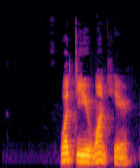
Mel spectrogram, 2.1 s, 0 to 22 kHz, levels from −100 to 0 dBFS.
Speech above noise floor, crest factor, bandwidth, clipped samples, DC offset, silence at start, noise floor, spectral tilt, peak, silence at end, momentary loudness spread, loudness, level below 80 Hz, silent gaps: 60 dB; 20 dB; 10.5 kHz; under 0.1%; under 0.1%; 0.9 s; -80 dBFS; -7.5 dB/octave; -2 dBFS; 0.2 s; 10 LU; -20 LUFS; -58 dBFS; none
